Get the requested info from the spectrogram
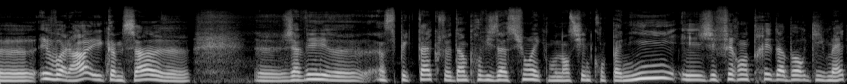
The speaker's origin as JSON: {"language": "French", "town": "Poitiers", "region": "Nouvelle-Aquitaine", "country": "France", "said": "J'étais de Poitiers avant, etc. Oula. Et puis après, je suis arrivée ici dans la Lubigeoise"}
